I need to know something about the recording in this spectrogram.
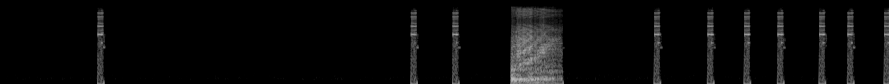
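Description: Short electronic beeps sound one after another.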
